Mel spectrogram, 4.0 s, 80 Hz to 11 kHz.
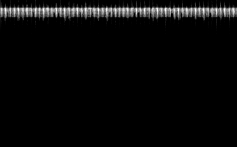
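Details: Sustained piercing buzz of the conehead katydid Ruspolia lineosa, from the National Institute of Biological Resources in 2020, built of quick regular pulses near fourteen per second, constant and unaccompanied.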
